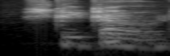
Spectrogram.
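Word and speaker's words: Stito (स्थितो): Ekam sena stetu jagat. – Stito jagat. – Stetu jagat. Thank you, Maharaj.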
